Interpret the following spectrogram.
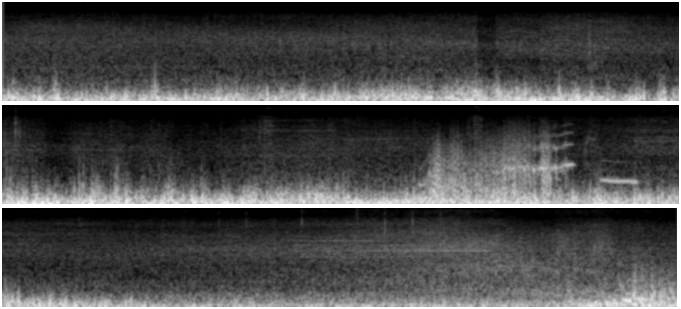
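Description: Wind buffeting the microphone as it moves at road speed: a loud, steady low rumble, with a brief higher sound about six seconds in.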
